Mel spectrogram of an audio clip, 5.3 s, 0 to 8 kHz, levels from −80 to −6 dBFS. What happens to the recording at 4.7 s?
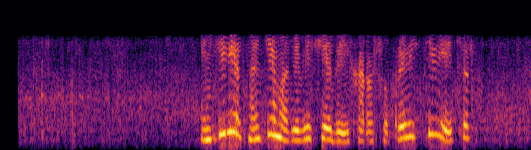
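At 4.7 s the speech carries the same Speex codec damage heard across the whole clip: a narrow 150 Hz to 3.6 kHz line band with nothing above 3.8 kHz, and a hoarse, noisy quality from starved excitation coding, consistent with a rate near 4 kbps.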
